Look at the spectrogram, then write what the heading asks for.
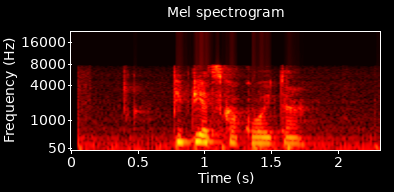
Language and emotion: Russian, angry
